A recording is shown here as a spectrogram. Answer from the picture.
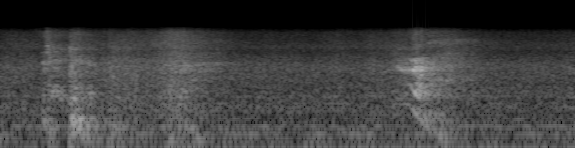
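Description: Hard breathing of a man straining to lift a sandbag: short forceful exhales near the start, then a loud sharp exhale falling in pitch about three seconds in as he drives the bag overhead.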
